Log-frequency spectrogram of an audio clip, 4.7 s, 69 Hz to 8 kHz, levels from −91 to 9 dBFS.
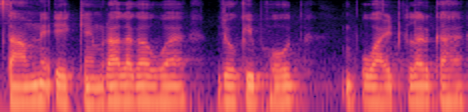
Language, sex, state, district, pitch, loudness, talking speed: Hindi, male, Jharkhand, Deoghar, 105 Hz, -18 LUFS, 165 wpm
